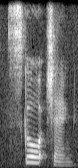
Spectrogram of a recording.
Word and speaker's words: scorching: I suppose pronunciation tip don't pronounce the r I've said before you've got to just take it away forget it exists so score scorching scorching it's almost like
